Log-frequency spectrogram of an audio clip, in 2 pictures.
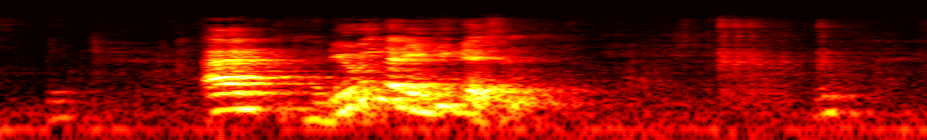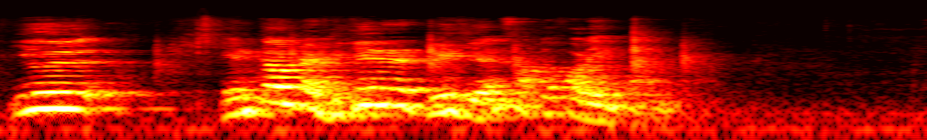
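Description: A man speaks calmly in a large echoing room.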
